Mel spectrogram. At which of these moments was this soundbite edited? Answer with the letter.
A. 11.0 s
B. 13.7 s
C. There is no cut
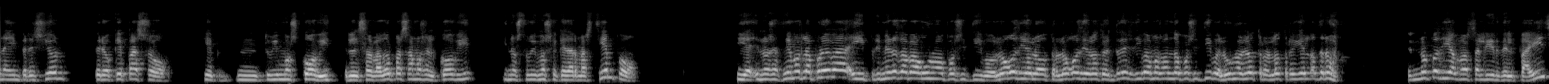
C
